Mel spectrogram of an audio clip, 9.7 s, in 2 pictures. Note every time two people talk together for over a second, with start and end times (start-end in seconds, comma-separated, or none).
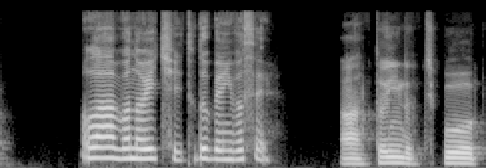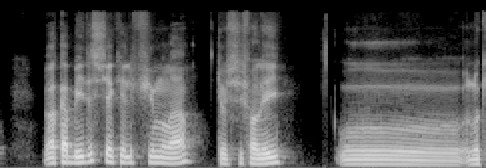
none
